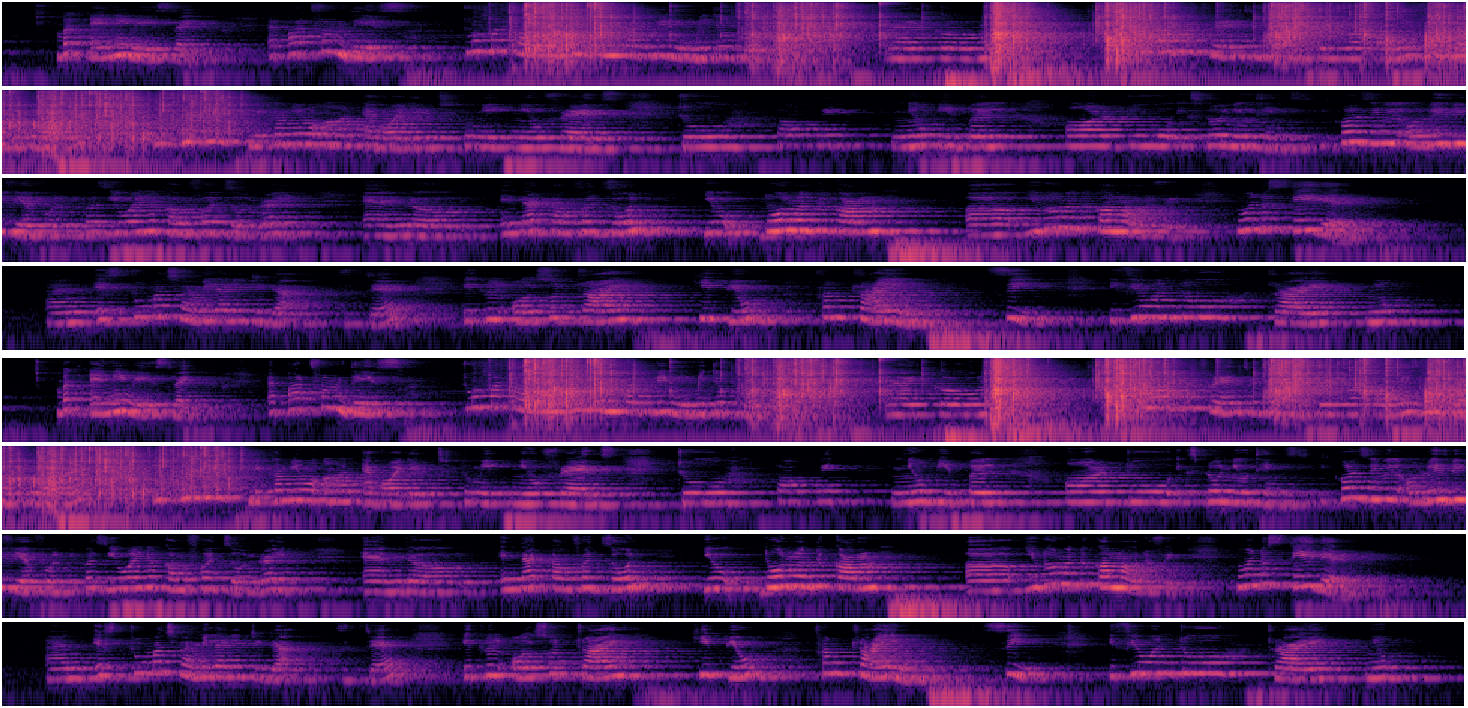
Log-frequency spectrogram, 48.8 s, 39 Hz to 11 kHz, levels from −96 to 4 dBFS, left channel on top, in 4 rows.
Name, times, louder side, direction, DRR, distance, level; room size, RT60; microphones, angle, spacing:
voice 1, 0.5-1.7 2.2-3.5 3.8-7.0 7.3-8.6 9.2-13.2 13.4-18.4 18.7-19.2 19.6-22.9 23.4-28.3 28.5-29.9 30.2-32.0 32.4-35.8 37.0-42.1 42.4-43.0 43.4-44.6 45.0-48.1, right 1 dB, 55° right, 0 dB, 1.7 m, -45 dB
sound 1, 4.1-5.3 5.6-5.7 6.0-7.3 7.7-8.7 9.0-10.1 10.4-14.2, right 2 dB, 10° right, 0.7 m, -34 dB
21.0 x 9.5 x 2.8 m, 1.5 s
head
